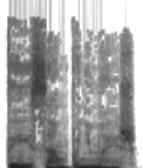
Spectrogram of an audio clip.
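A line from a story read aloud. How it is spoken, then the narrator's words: Soft. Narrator (Russian): мягко ответила Клара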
